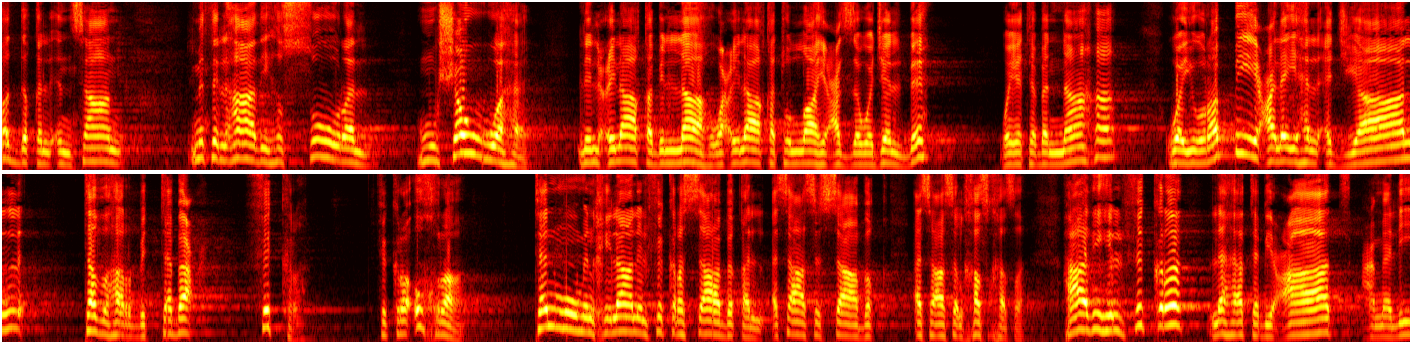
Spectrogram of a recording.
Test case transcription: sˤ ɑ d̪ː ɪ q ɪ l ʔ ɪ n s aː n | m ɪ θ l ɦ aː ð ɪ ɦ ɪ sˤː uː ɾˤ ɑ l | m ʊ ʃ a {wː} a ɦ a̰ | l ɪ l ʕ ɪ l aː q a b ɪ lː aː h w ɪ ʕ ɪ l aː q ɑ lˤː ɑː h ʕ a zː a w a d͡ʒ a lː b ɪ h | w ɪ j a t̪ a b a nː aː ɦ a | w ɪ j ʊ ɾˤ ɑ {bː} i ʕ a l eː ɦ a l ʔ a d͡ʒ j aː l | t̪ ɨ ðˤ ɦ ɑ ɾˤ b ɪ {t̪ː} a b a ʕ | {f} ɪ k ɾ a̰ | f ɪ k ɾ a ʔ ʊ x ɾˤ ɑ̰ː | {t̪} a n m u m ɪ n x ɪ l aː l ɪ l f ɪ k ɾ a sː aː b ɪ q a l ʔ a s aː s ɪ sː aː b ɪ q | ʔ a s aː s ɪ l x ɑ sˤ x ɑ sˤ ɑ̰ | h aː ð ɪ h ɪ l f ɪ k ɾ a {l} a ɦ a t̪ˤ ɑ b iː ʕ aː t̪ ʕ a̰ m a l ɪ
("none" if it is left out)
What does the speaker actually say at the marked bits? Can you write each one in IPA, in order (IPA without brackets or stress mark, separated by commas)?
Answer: wː, bː, t̪ː, f, t̪, l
